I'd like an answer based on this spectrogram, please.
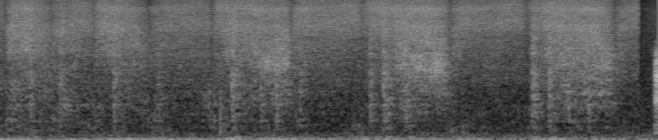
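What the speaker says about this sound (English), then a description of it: "There's a lot of elbow grease and a lot of sanding." Steady rhythmic scrubbing of sandpaper rubbed back and forth by hand, wet sanding a surfboard, close and continuous with no talking.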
